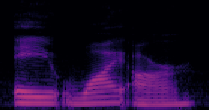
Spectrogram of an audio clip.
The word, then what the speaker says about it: Ayrloom: Not spelled like heirloom, it's Ayrloom.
